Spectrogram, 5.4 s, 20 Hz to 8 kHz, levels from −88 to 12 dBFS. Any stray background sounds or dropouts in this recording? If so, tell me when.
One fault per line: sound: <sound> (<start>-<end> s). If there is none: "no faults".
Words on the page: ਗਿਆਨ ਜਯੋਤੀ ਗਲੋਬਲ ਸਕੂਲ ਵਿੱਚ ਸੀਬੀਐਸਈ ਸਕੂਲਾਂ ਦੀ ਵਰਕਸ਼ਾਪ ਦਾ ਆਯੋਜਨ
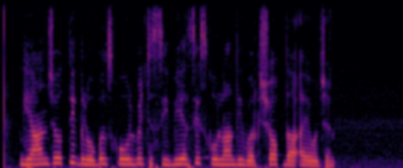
no faults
